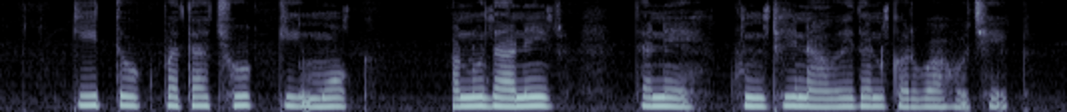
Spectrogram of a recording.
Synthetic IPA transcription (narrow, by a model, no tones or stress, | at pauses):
kit̪okpət̪at͡ʃʰokːimok | ənud̪ʱaniɾ | t̪əne | kʰũɳʈʰinaʋed̪ənkəɾʋaɦot͡ʃʰek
